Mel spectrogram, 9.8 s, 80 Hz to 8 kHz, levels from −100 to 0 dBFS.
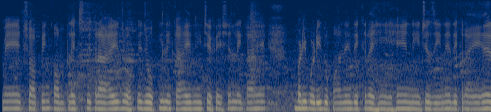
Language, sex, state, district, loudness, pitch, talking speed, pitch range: Hindi, female, Bihar, Vaishali, -44 LUFS, 175 Hz, 160 wpm, 170-180 Hz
